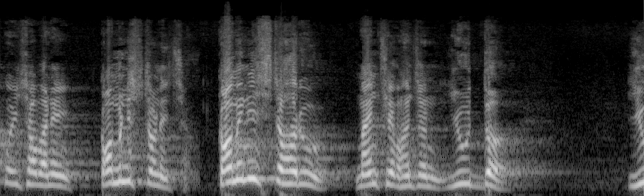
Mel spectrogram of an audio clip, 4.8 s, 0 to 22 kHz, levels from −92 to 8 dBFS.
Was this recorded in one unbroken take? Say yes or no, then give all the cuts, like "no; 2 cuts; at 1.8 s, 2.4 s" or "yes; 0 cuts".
no; 1 cut; at 1.4 s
